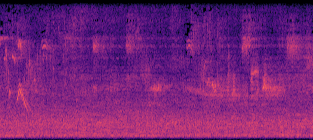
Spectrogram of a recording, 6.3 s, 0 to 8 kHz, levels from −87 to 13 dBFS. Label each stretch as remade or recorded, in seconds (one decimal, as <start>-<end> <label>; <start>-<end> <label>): 0.0-1.4 recorded; 1.4-3.7 remade; 3.7-4.4 recorded; 4.4-6.3 remade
